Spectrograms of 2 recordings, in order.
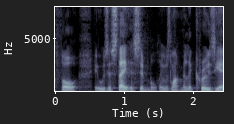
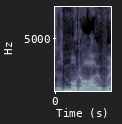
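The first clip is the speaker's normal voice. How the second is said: mocking cashier; 9 semitones higher, 5 dB louder than usual.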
